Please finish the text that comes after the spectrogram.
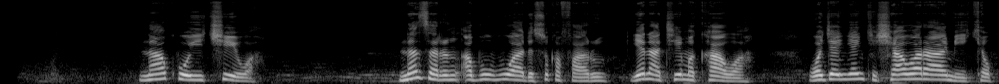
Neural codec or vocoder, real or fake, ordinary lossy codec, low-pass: none; real; none; none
